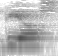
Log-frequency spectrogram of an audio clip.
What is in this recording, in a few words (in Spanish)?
"dios", Silabas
